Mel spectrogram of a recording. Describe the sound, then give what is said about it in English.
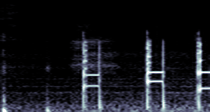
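Telephone keypad dialing tones as someone places a call: crisp, steady beeps in three quick bursts, each made of two short tones, over a faint background hum. “You hear me dialing there”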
